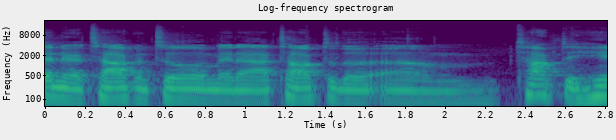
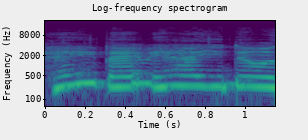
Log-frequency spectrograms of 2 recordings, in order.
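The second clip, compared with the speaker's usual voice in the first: put-on cute voice, pitched much higher; 4 semitones higher than usual. Retelling how Side talks to Amar: imitating Side's cute voice. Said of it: "he does his little cute voice".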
